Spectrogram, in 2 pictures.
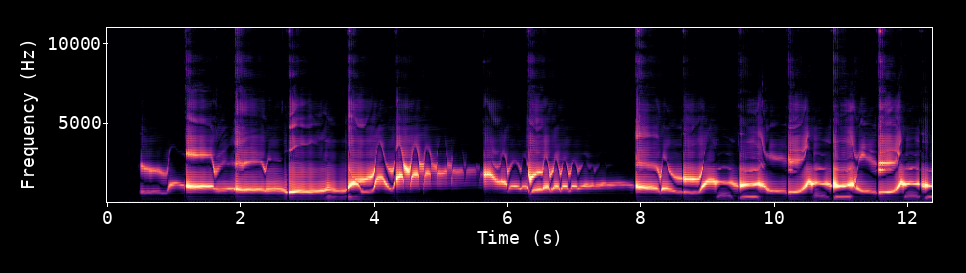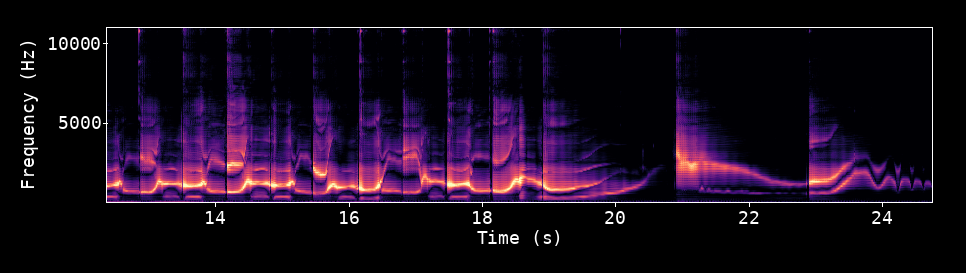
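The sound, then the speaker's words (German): A Yakut khomus, a Siberian jaw harp, twangs with a steady buzzing drone while bright overtones glide up and down in quick, shifting melodic patterns, with a short break near the end before it resumes. “Und so klingen die Obertöne einer Maultrommel, die auch dieselben Obertöne benutzt wie das Obertonsingen. In diesem Fall ist es eine jakutische Chomus, eine sibirische Maultrommel.”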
